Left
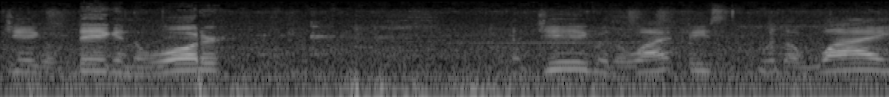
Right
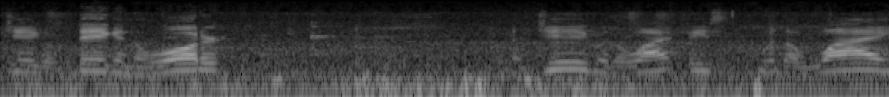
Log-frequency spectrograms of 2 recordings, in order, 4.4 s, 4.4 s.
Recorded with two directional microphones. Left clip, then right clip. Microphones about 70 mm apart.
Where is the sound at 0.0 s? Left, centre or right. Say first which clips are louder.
Left 2 dB; centre.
